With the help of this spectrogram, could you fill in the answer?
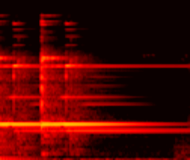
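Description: doorbell ringing

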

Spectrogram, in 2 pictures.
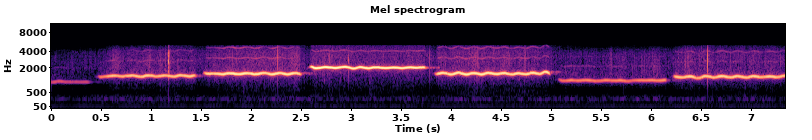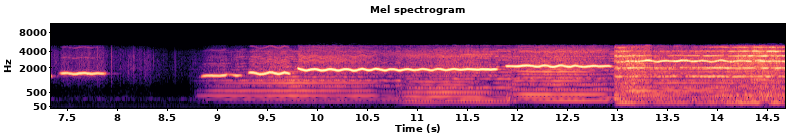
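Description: whistled theme melody

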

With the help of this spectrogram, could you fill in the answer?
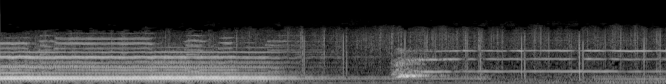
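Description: coyote howling

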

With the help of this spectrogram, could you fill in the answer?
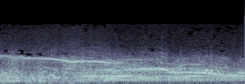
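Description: woman screaming

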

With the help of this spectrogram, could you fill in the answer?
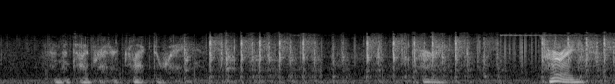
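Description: typewriter keys typing

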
